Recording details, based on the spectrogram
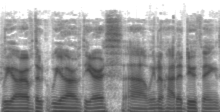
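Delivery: ordinary delivery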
